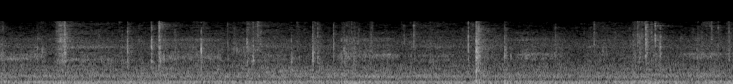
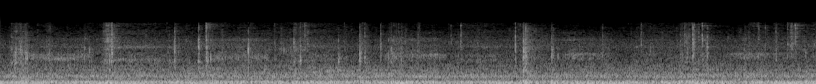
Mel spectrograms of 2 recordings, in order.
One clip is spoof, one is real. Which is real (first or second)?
second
